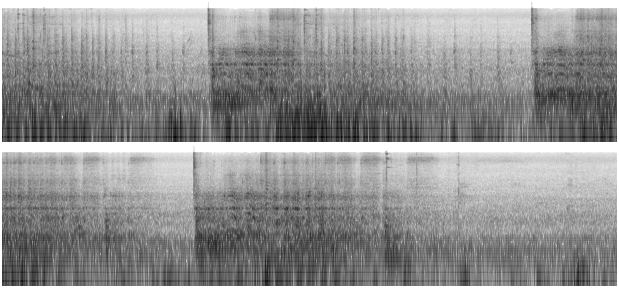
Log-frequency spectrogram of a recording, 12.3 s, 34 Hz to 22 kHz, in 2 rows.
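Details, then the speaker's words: Allis-Chalmers 170 tractor, run after sitting two years, with cleaned and rebuilt carburetor, new plugs and coil: three cranking bursts, each catching briefly then dying. It won't stay running; owner suspects it is out of gas, a carburetor problem, or wiring. "then it'll cut out immediately either wiring or it's gas so it might be gas"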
